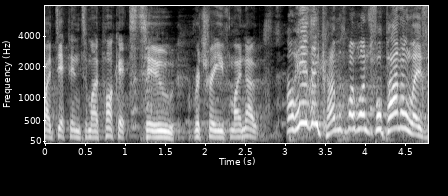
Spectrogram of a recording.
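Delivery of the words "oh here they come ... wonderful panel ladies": much higher and louder, laughing with delight; excited welcome. Real, not acted. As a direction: greet them like a thrilled host. Host greets panel walking on.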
